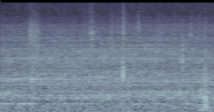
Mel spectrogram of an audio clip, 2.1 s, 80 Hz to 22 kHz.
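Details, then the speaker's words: 1996 Mercedes S420 walkaround before repairs; engine holds a fast, steady idle with an airy hiss that won't come down because of an air leak, then drops; high idle from vacuum leak. "maybe not no idle is still not coming down so because of the air Lea"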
